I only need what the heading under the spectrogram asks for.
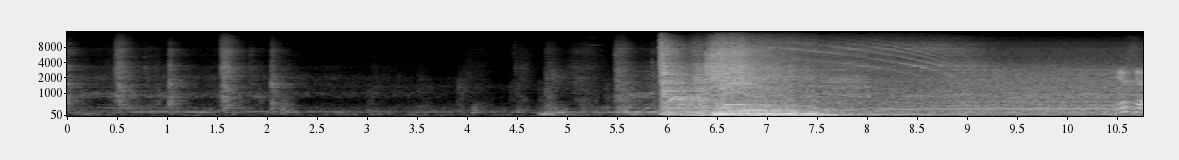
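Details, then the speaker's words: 1974 Chevy Nova with a new Chevy 350 engine and dual-chamber Flowmaster exhaust, on first start: a few clicks, cranking, it catches, then a whirring winds down; abnormal noise that owner hopes was the starter hanging up. "i also had a funny noise it sounded like the starter hanging up i hope that's what it was"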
